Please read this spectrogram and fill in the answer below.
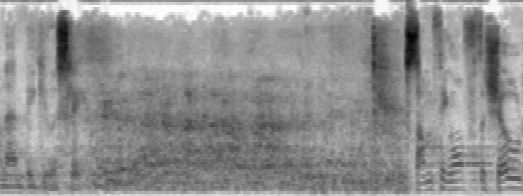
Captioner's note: laughter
